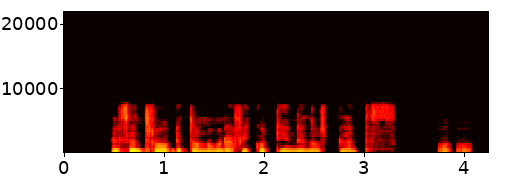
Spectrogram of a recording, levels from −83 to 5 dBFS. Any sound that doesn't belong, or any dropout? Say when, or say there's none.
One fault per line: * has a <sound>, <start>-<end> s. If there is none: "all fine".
* has a laugh, 3.7-4.1 s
